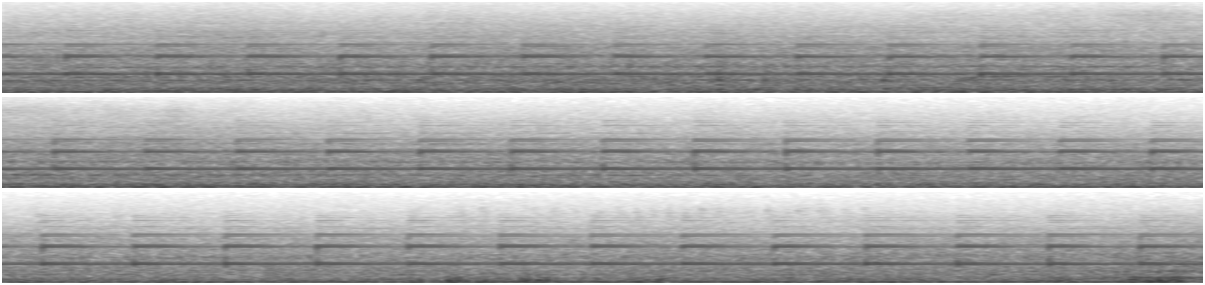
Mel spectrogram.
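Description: Japanese railway level-crossing warning bell ringing, a steady, evenly repeating electronic ding while the crossing's red lights flash, over a low steady rumble.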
